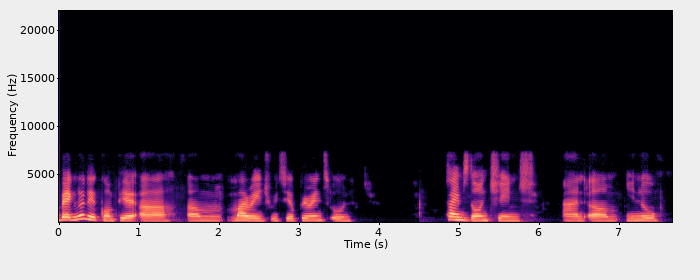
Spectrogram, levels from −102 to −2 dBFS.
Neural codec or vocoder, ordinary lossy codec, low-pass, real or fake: codec, 24 kHz, 3.1 kbps, DualCodec; none; 7.2 kHz; fake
